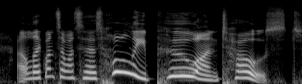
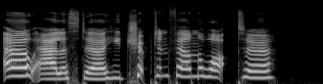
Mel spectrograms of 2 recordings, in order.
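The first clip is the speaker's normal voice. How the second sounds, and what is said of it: Convincing put-on accent. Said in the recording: “Oh, that's a good accent. You're good at that.”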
